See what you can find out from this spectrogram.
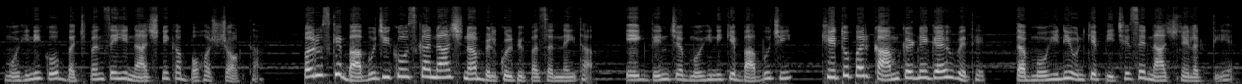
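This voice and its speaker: A woman's voice: fairly high pitch, big pitch swings, normal speed, faint music behind. A woman narrating a scripted cartoon story in a dramatic storytelling style.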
